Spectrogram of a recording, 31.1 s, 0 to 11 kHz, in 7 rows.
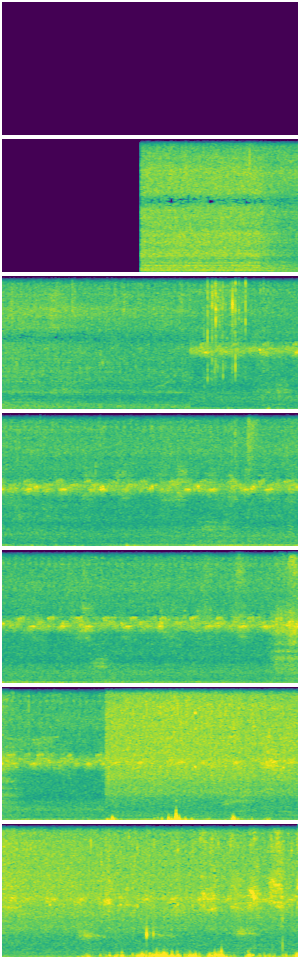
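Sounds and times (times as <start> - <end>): low outdoor rumble: 6.5 - 31.0.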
